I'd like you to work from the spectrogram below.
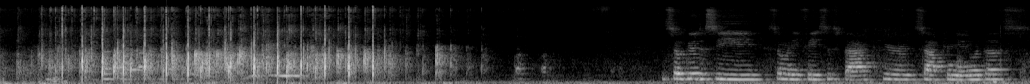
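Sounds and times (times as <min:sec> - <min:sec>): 
audience applauding: 0:00.0 - 0:05.0
speech: 0:06.8 - 0:10.2.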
